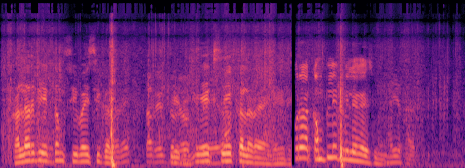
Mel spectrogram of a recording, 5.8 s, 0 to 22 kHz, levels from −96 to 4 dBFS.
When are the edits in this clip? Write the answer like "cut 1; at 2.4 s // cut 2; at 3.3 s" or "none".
cut 1; at 3.6 s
